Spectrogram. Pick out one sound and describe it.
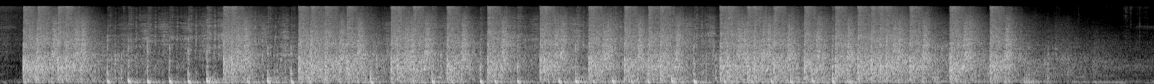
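A firework cake fires a rapid volley of shots that crackle and bang.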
